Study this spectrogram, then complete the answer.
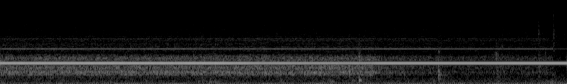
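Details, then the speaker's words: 1981 Uniden-made Audioline 340 UK FM CB radio during recap and alignment on channel 40 with a test set: the test tone comes through harsh and buzzy in AM mode and sounds better in FM; distorted receive audio, cause not confirmed. "Dreadful that is so strangled oh I'm in am that's better now I'm in FM okay so it doesn't sound actually absolutely Dreadful"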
